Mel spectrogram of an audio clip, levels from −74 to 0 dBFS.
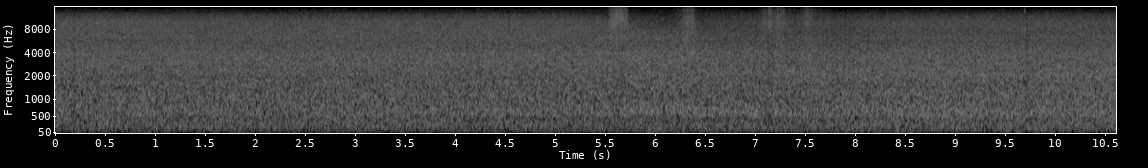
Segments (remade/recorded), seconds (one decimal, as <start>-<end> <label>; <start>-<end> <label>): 0.0-0.8 recorded; 0.8-1.9 remade; 1.9-5.0 recorded; 5.0-5.7 remade; 5.7-10.6 recorded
